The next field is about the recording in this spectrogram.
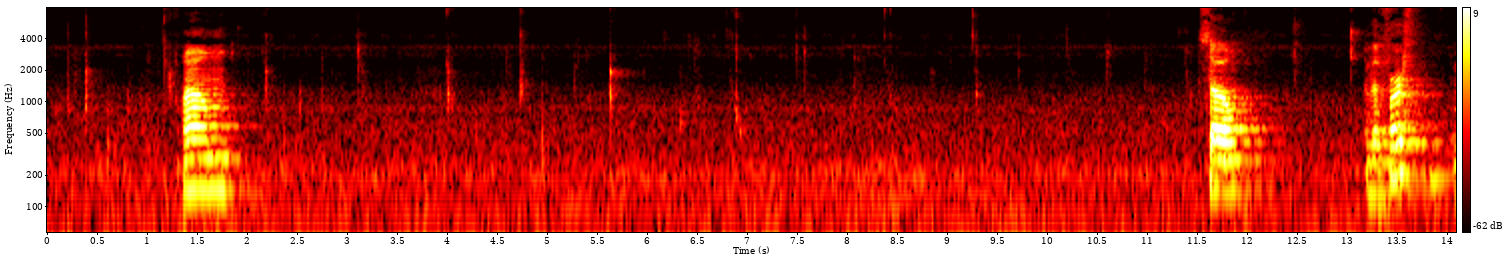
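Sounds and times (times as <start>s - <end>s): chewing soft bread: 0.0s - 13.2s
mouth clicks: 0.2s - 1.5s, 2.1s - 11.5s.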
